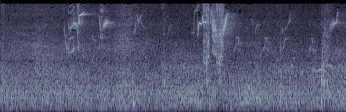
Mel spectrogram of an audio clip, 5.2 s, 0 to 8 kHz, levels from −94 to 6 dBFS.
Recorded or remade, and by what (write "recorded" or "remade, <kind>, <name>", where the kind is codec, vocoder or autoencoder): recorded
